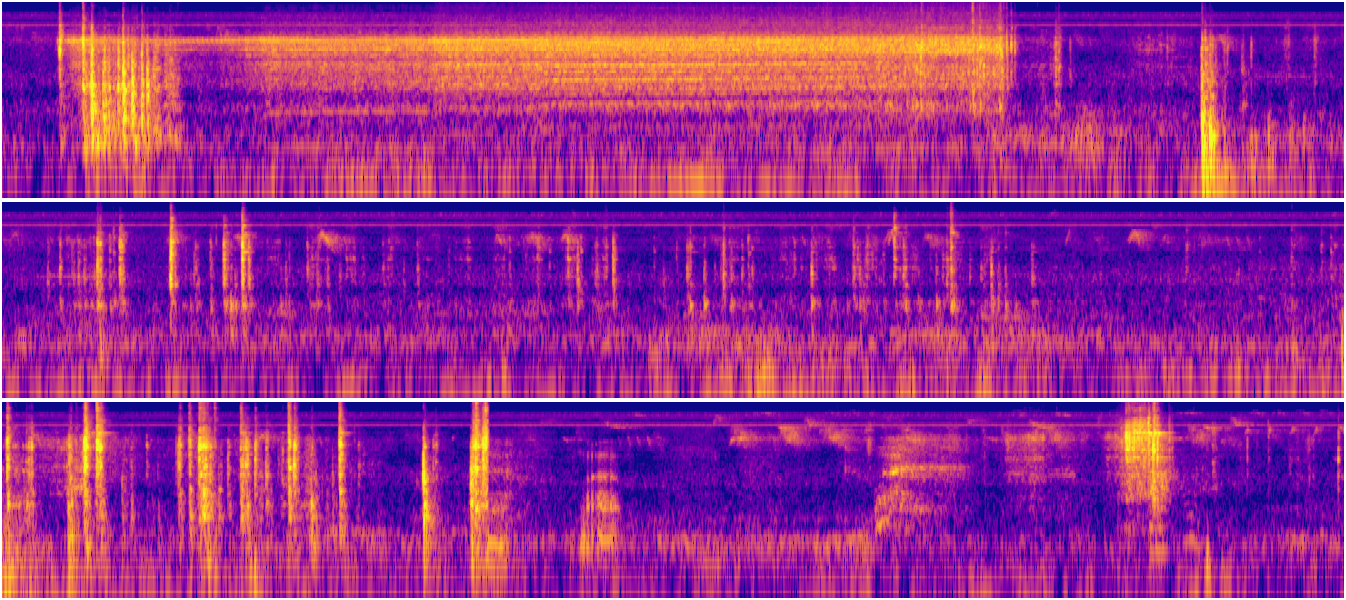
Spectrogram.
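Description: Cordless impact driver running for about seven seconds as it undoes the damping rod bolt at the bottom of a motorcycle fork leg, a steady whine that cuts off suddenly. It is followed by scattered clicks and knocks as the fork parts are handled.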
